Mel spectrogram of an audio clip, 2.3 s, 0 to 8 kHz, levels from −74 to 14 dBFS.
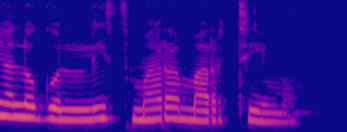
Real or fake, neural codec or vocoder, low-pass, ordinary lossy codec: real; none; none; none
